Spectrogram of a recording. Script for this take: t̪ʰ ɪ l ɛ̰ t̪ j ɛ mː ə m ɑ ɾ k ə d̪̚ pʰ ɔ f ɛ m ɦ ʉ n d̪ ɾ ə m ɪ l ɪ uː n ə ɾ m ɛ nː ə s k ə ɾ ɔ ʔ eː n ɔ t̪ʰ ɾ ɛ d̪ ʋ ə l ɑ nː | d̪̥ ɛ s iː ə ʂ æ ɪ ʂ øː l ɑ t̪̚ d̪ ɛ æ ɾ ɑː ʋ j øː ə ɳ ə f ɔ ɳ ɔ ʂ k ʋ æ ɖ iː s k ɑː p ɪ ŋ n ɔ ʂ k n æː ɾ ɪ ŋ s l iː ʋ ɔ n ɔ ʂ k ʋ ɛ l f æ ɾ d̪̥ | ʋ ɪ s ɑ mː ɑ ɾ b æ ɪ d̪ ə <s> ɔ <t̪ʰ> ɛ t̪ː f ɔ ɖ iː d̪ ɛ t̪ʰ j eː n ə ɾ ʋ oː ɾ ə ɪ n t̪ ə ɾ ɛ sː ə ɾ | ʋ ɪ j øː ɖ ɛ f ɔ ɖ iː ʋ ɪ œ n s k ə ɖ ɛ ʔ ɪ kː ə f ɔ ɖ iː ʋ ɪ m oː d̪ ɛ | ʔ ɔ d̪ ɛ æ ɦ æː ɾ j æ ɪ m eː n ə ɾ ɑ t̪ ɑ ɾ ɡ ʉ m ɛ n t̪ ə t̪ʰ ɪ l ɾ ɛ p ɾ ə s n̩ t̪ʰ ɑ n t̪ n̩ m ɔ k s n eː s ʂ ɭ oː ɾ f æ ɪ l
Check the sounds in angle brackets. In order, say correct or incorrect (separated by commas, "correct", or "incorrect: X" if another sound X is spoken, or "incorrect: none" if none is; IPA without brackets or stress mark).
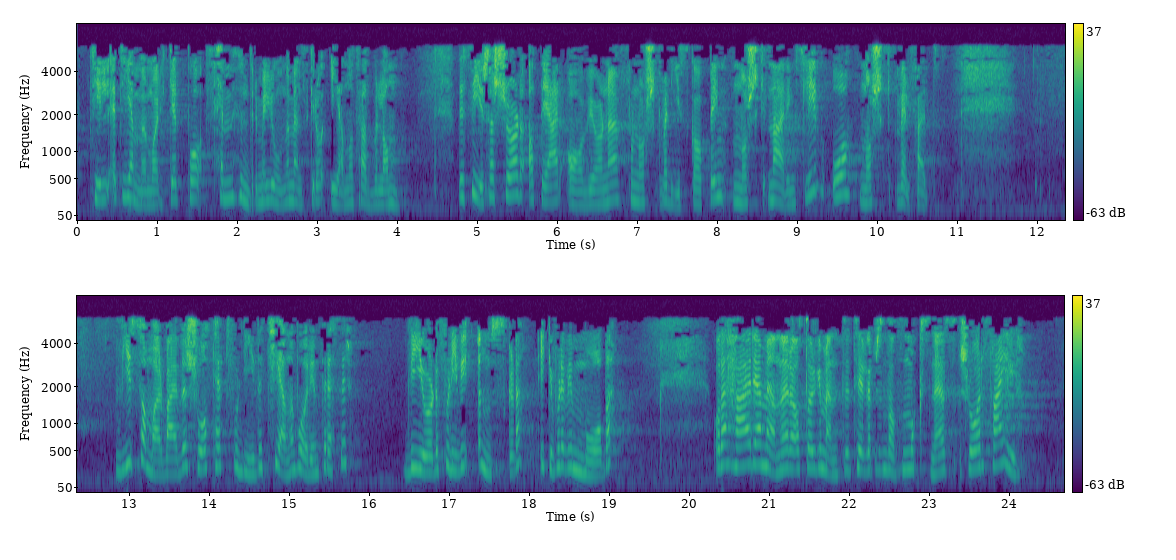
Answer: incorrect: ʂ, correct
